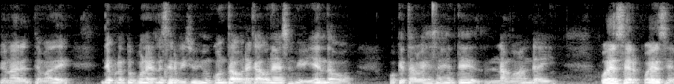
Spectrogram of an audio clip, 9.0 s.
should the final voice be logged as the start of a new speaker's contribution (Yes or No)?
No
